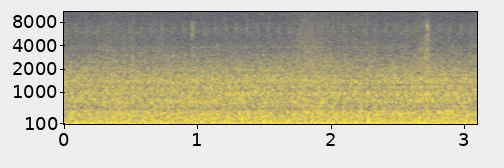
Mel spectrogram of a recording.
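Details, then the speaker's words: 2007 Mini One 1.4 N12 petrol after the repair for idle bouncing and error 2982, fully warm after about 15 minutes, intermittent airflow-meter codes still appearing: quiet, even low hum with no hunting or dips in speed; smooth idle with no surging. "So it's running smooth, it's not surging or anything like that."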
